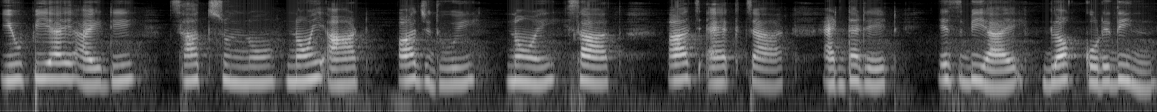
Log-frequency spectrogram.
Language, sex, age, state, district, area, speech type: Bengali, female, 30-45, West Bengal, Nadia, rural, read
